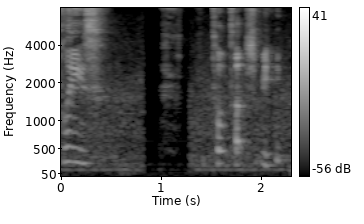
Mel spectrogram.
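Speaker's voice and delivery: trembling, quivering, fearful voice. The narrator voices a frightened woman the player lands near: Urara's quivering frightened voice. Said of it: "you hear her voice quivering".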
